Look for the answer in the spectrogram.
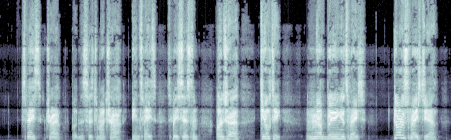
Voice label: babble; portal2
